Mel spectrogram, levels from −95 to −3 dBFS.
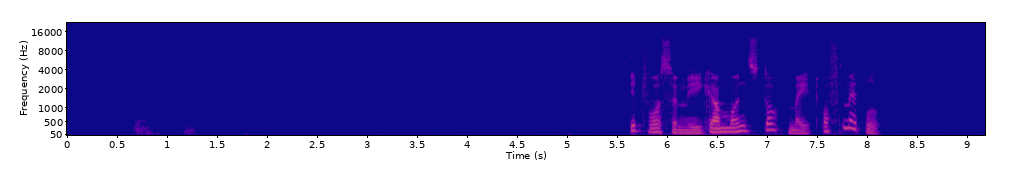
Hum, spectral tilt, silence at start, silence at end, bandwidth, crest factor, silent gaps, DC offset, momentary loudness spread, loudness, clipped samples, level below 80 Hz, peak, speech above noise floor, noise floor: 50 Hz at -90 dBFS; -5.5 dB/octave; 0.7 s; 1.05 s; 11.5 kHz; 24 dB; none; under 0.1%; 10 LU; -57 LUFS; under 0.1%; -90 dBFS; -38 dBFS; over 34 dB; under -90 dBFS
